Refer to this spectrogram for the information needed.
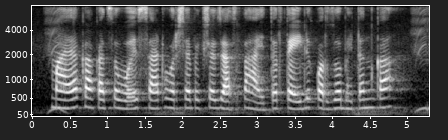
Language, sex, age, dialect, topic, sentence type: Marathi, female, 18-24, Varhadi, banking, statement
